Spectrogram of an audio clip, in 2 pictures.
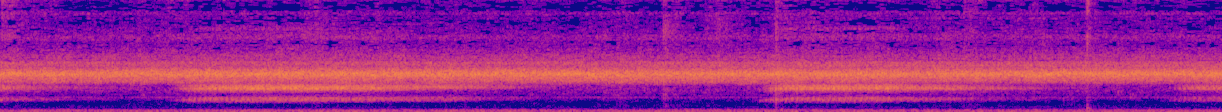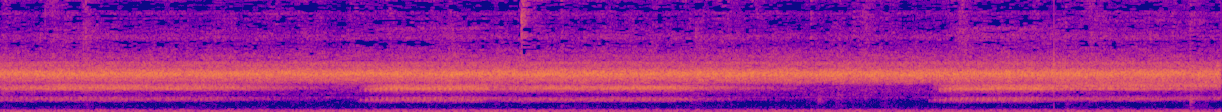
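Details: Massed frog chorus during rain: a bright constant high buzz overlaid with paired sustained trills lasting one to two seconds, recurring about every two to three seconds, above heavy steady rainfall.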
